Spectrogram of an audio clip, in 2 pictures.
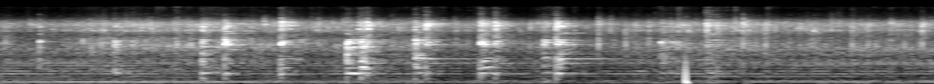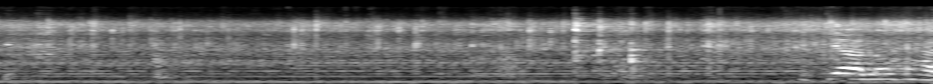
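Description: A paste of ginger, garlic and cumin fries loudly in a pan, with a bright continuous sizzle and frequent scraping stirs and clinks throughout, up close.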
